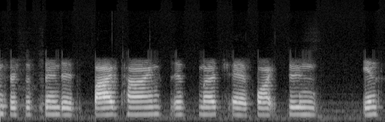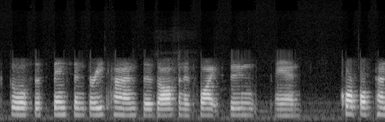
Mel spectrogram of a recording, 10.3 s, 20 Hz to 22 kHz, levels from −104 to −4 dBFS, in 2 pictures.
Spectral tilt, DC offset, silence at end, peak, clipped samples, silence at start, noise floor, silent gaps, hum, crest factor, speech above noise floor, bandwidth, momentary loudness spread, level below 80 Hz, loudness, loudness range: -7 dB/octave; under 0.1%; 0 s; -12 dBFS; under 0.1%; 0 s; -67 dBFS; none; none; 18 dB; 37 dB; 4.8 kHz; 12 LU; -80 dBFS; -31 LUFS; 3 LU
